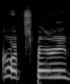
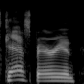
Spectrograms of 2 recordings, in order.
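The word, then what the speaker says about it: Kasparian: Croparian is not Croxparian. She's Casparian.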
